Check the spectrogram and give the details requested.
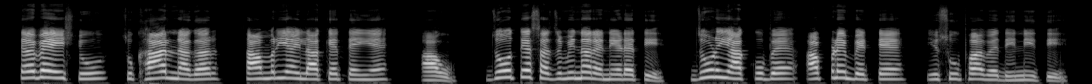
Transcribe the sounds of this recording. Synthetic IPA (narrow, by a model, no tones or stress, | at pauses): t̪ɛːbɛjiːʃusʊkʰaːɾnɐɡəɾ | saːmɾɪjaɪlaːkɛt̪ɛ̃ːĩjɛ̃ | aːu | d͡zoːt̪eːsad͡zɐmĩːnaɾɛneːɽɛt̪i | d͡zʊɽ̃jaːkuːbɛaːpɽ̃ɛbeːʈːɛ | juːsuːpʰabɛd̪ʱinit̪i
